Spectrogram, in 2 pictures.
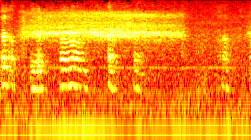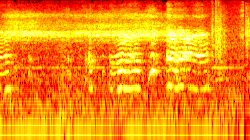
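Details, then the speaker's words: Newborn girl woken and hungry during a diaper change: short, repeated fussy cries with some room noise; a hungry infant's cry. "we had a short intermission because little miss woke up and was hungry and her diaper changed which you guys heard it was very hectic"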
